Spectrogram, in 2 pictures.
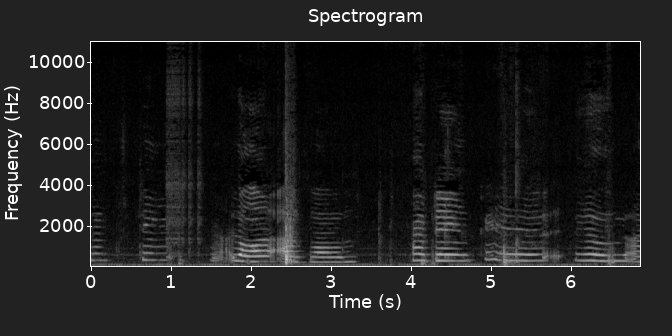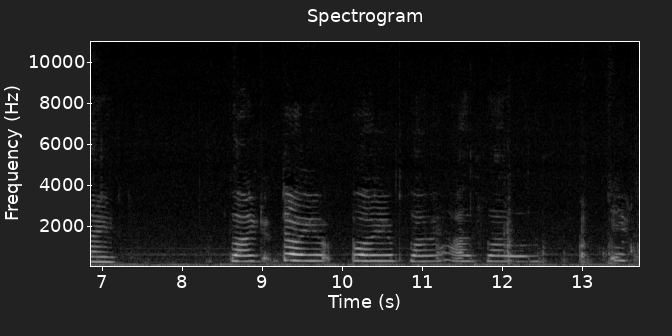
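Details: Adult speaker; dysarthric speech (cerebral palsy).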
